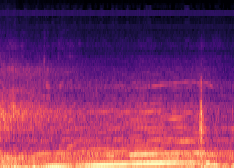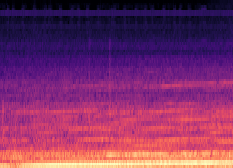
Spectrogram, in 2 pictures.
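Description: Tyres rumble low on the road.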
